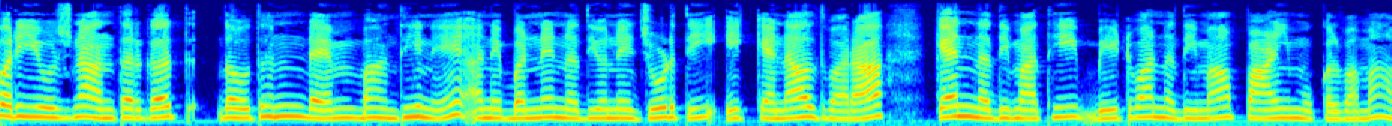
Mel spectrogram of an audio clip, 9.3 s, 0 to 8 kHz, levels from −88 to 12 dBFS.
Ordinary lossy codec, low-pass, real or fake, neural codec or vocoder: none; 7.2 kHz; real; none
